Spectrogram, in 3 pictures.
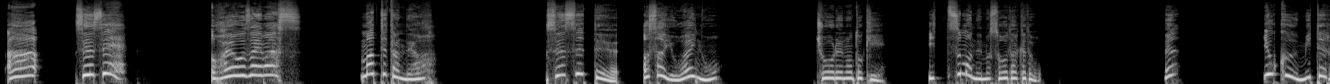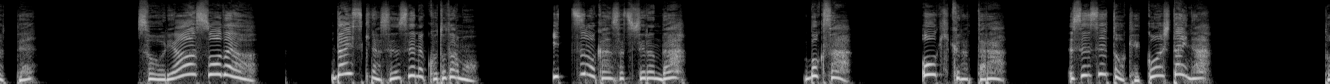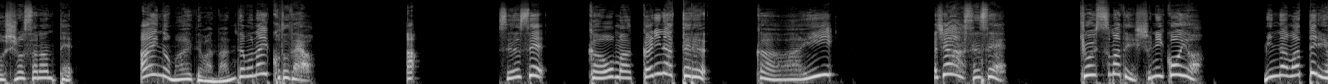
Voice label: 「おはよう」ショタ

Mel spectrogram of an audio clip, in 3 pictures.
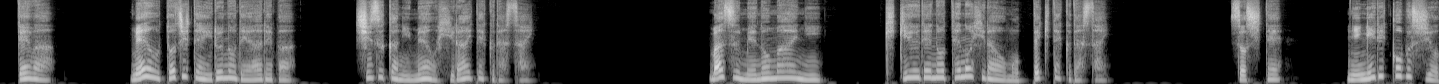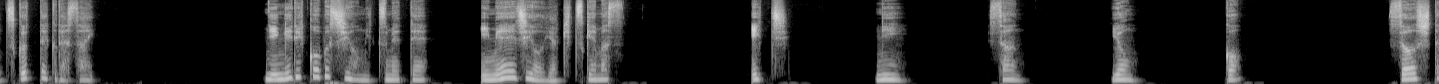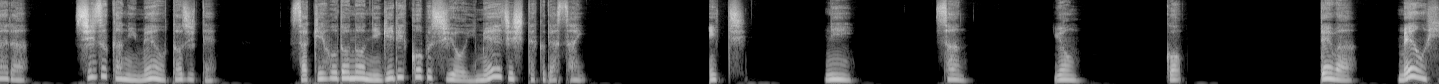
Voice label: イメージトレーニング, ASMR

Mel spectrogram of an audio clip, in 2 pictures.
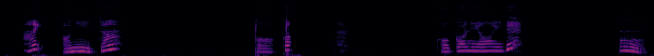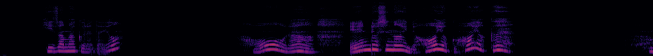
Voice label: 膝枕で密着耳かき♪, 効果音なし

